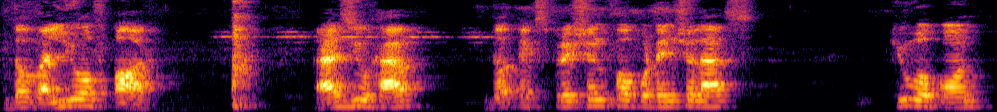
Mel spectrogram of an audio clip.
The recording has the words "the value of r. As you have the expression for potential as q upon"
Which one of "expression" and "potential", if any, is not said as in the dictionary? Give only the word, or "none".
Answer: none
